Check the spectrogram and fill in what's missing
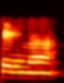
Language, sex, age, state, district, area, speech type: Tamil, female, 45-60, Tamil Nadu, Theni, rural, conversation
